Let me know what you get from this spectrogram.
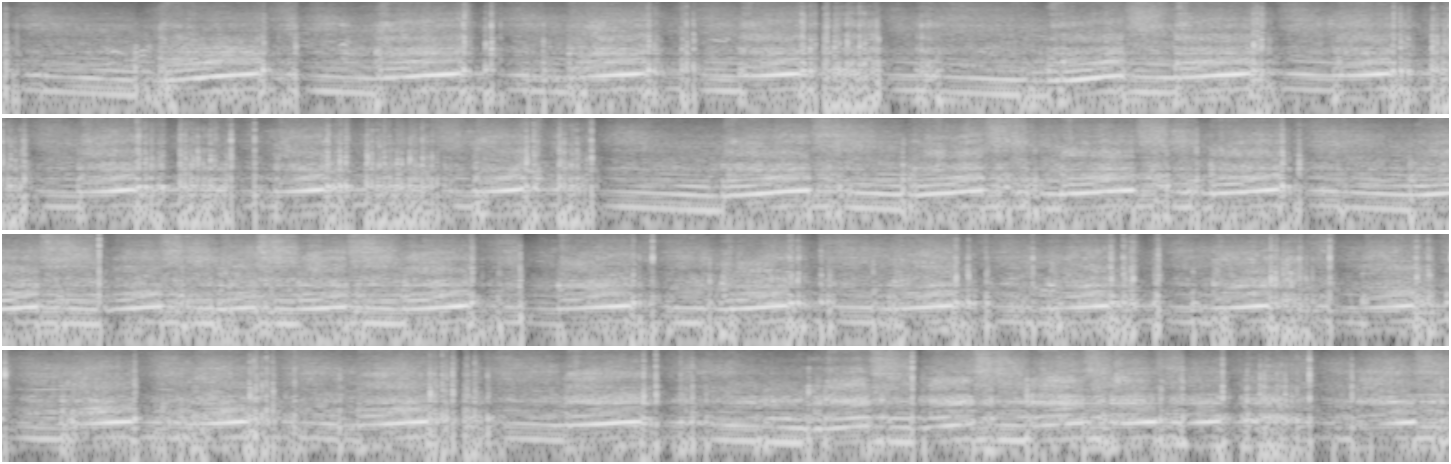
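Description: A car engine revved over and over, its pitch dipping and climbing again about once a second, with a steady crackle of exhaust pops.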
